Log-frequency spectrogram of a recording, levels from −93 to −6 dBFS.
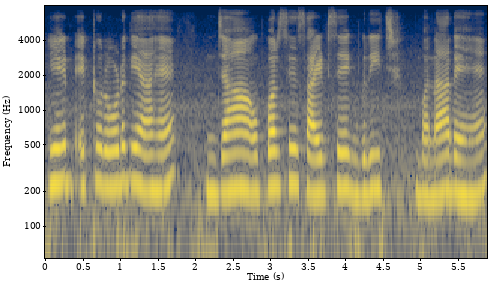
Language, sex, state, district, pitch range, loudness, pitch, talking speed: Hindi, female, Odisha, Sambalpur, 195-225 Hz, -16 LUFS, 210 Hz, 160 wpm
